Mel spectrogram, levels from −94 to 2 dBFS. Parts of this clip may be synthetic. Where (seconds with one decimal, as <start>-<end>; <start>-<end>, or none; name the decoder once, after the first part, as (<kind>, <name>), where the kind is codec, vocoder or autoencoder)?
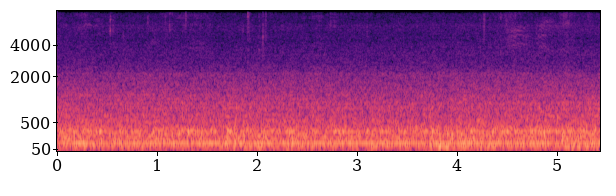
none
